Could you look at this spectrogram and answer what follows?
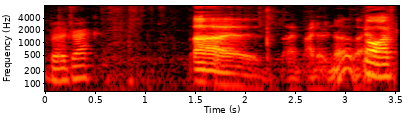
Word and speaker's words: Berdrak: Berdrak. Berdrak.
